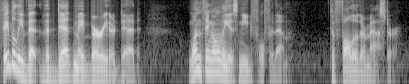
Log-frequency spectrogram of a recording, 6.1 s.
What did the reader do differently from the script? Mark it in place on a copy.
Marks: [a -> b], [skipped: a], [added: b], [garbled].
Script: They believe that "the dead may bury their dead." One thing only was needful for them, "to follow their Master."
They believe that "the dead may bury their dead." One thing only [was -> is] needful for them, "to follow their Master."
